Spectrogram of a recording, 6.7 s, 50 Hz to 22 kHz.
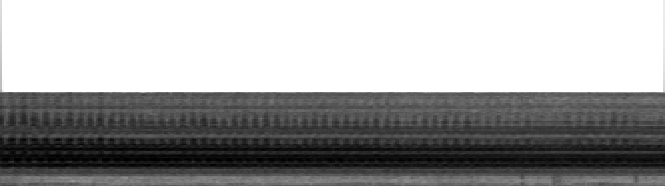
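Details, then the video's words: Bear cicada (kumazemi, Cryptotympana facialis) calling as it walks across a window screen, one of five bouts on 31 July 2018, 10:03 in the morning; a steady, high, grating pulsed shrill, repeating rapidly and evenly. "網戸の上で歩きながら鳴いているクマゼミ --- Kumazemi [Cryptotympana facialis] shrilling with walking on screen window"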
